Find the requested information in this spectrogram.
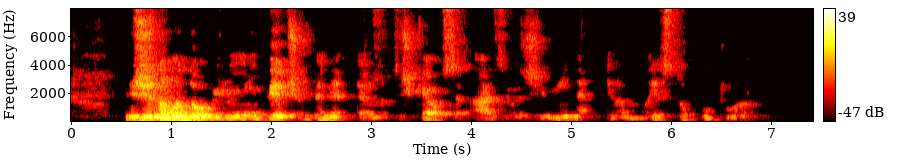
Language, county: Lithuanian, Šiauliai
